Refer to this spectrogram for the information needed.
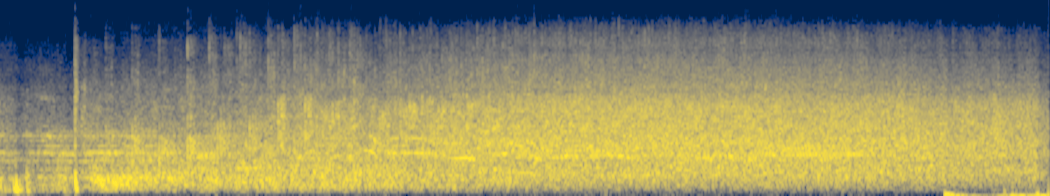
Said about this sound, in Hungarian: Ismét a megszokott tapsviharral köszönik meg a Szent Péter téren levő zarándokok Ferenc pápa áldását és az ő szavait.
